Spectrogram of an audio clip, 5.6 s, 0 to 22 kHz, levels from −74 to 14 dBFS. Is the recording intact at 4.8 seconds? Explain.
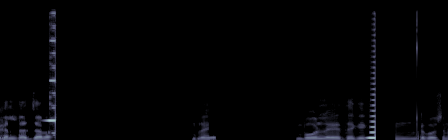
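No. At 4.8 seconds the speech is inside an unstable filter fault running from 4.54 to 4.96 s. A recursive filter's feedback has gone out of bounds, so a tone around 400 Hz swells over about 150 ms, clips, then overflows, and the output drops to silence for roughly 260 ms until the filter resets. 4.8 s falls in that gap. Unlike acoustic feedback howl, the squeal peaks within a fraction of a second and ends in abrupt silence rather than sustaining.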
